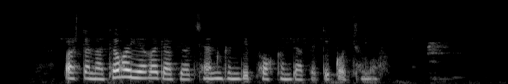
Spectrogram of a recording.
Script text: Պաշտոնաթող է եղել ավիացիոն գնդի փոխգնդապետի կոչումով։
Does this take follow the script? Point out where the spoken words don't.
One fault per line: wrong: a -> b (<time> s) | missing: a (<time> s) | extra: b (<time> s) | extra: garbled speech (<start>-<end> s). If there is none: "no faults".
no faults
